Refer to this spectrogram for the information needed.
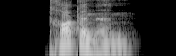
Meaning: inflection of trocken: 1. strong genitive masculine/neuter singular 2. weak/mixed genitive/dative all-gender singular 3. strong/weak/mixed accusative masculine singular 4. strong dative plural
- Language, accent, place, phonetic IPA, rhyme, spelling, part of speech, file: German, Germany, Berlin, [ˈtʁɔkənən], -ɔkənən, trockenen, adjective, De-trockenen.ogg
